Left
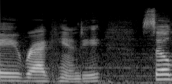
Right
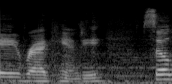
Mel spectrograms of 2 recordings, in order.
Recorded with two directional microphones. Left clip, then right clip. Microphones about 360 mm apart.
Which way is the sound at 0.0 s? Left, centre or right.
Centre.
